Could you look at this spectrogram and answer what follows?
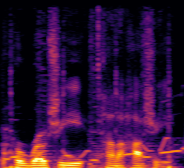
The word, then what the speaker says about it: Hiroshi Tanahashi: By the way, Chris, his name is pronounced Hiroshi Tanahashi. – Cool, I got that right. – Okay, there you go. – New Japan Pro Wrestling veteran Hiroshi Tanahashi showed up and won G1 Climax 28 or 28.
